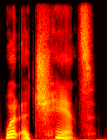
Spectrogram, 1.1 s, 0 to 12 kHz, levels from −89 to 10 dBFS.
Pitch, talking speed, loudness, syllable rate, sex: 210 Hz, 170 wpm, -18 LUFS, 4.4 syllables/s, female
